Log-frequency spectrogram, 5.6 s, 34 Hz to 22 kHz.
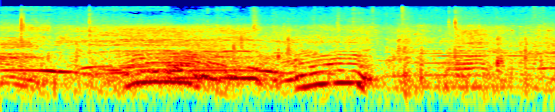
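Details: Cows of Inverland and La Florida in March 2014, some nursing and others pregnant, mixed with weaning calves. A long, wavering moo shifts pitch up and down for nearly four seconds, followed by quieter background noise.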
